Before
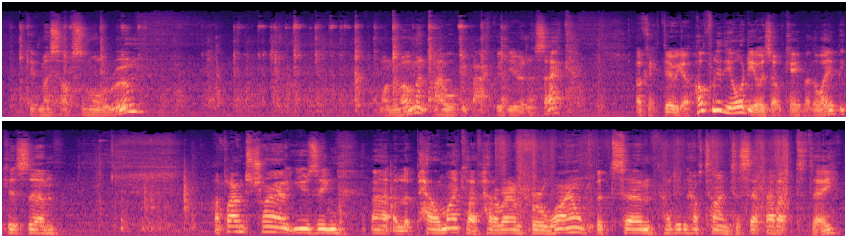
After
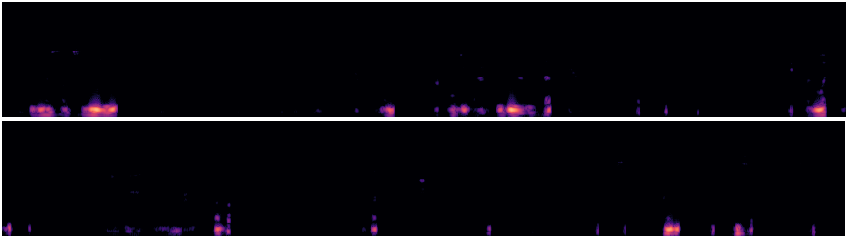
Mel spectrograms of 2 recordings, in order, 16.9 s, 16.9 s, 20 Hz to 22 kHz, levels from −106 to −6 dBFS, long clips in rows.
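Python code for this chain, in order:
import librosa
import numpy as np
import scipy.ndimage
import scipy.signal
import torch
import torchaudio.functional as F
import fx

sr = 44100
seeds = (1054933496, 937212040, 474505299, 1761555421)

y = fx.lowpass(x, sr, hz=1900.0, slope=6)
y = fx.band_shelf(y, sr, hz=640.0, db=-11.5, octaves=1.7)
y = fx.gate_flip(y, sr, shuts_db=-21.0, range_db=-37)
y = fx.over_compress(y, sr, threshold_db=-45.0, ratio=-0.5, at=(9.44, 10.24), fade=0.02)
y = fx.rotary_switch(y, sr, hz=8.0, then_hz=0.75, switch_at_s=2.19)
y = fx.spectral_expand(y, sr, expansion=4.0)
y = y * 10.0 ** (1.5 / 20.0)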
